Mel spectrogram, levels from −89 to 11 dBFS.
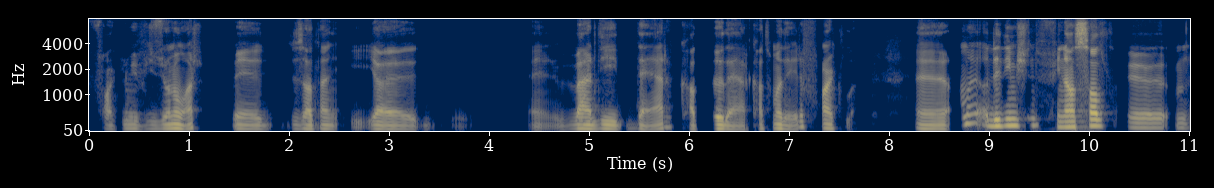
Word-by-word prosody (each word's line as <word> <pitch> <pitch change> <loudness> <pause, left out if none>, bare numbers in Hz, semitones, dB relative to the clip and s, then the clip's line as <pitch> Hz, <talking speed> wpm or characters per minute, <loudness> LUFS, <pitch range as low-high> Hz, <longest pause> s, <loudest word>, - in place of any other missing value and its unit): farklı 105 - -13
bir 95 -4 -9
vizyonu 100 +2 0
var - - -4 0.3
ve 95 -2 -3 0.3
zaten 95 -1 -3
ya, 90 -2 -2
eee, 85 -1 -9 1.1
eee, - - -16
verdiği 95 +1 0
değer, 100 +4 -5
kattığı 100 -1 0
değer, 85 -1 -4
katma 100 +1 -3
değeri 90 0 -6
farklı. - - -2 0.7
Eee, 95 -1 0
ama 225 -6 -3
dediğim 175 +2 +7
şimdi 185 +1 -6
finansal, 145 +4 +7 0.3
eee, 120 -1 -2
ımm, 120 -1 -11
100 Hz, 125 wpm, -25 LUFS, 95-125 Hz, 1.1 s, dediğim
